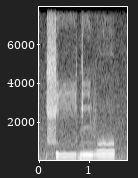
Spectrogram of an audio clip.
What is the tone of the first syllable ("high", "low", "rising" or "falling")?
low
